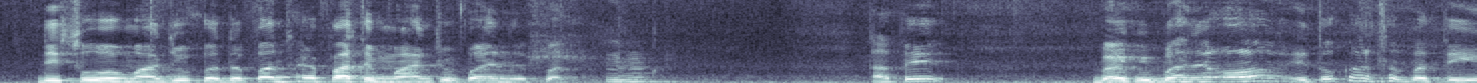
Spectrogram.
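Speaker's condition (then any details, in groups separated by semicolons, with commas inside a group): Cerebral palsy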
